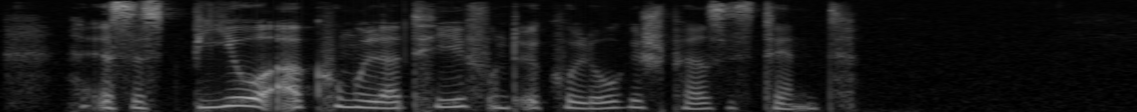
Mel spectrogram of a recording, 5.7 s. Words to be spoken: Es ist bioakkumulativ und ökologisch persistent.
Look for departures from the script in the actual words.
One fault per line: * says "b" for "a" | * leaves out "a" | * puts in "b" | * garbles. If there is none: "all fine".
all fine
